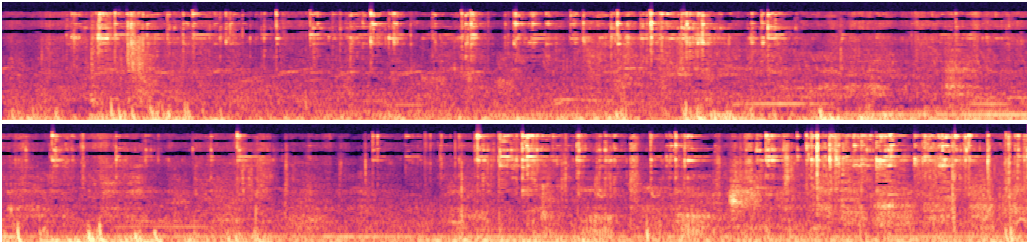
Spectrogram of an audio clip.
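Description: A Siberian husky and a yellow Labrador puppy playing tug of war over a rope toy: dog sounds with irregular low scuffles and thuds throughout.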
